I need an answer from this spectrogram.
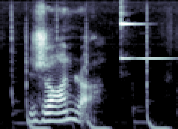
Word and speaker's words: genre: Okay, so we say genre. Genre. Next word is, how do we pronounce this?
